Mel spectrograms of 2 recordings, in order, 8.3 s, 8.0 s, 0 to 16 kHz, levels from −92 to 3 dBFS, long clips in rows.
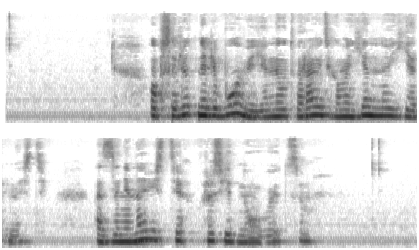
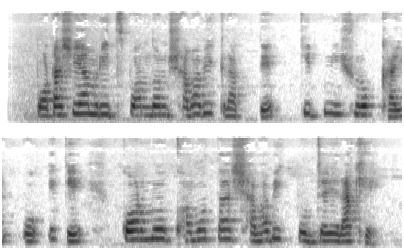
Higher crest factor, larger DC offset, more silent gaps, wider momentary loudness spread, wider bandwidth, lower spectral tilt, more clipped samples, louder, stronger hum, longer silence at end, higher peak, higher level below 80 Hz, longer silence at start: about the same, 18 dB vs 22 dB; neither; neither; first, 19 LU vs 11 LU; about the same, 11.5 kHz vs 11.5 kHz; first, -6 dB/octave vs -3.5 dB/octave; neither; about the same, -22 LUFS vs -24 LUFS; neither; first, 1.05 s vs 0.25 s; second, -6 dBFS vs -2 dBFS; about the same, -66 dBFS vs -70 dBFS; first, 1.5 s vs 0.35 s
